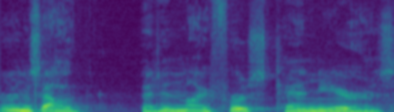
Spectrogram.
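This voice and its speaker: On a very clean recording with a silent background, a man with an American accent talks at a very slow pace. His voice is somewhat breathy, with a dark, mellow tone. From US Upper Midwest, Milwaukee, Wisconsin. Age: 90s. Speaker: retired churchgoer, Korean War era veteran. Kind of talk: oral history interview. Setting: cathedral. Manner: halting, with false starts.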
